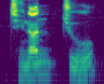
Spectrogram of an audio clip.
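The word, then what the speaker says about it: 지난주: আসি আমরা লেখা আছে ঝিনাঞ্চু নিউন ভাতমের পরে যখন জিউত আসে তখন ওই জ এর উচ্চারণটা অনেকটা চ এর মতন শোনা যায় উচ্চারণটা শোনা যাবে ঝিনাঞ্চু গত সপ্তাহ ইবনু এই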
